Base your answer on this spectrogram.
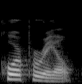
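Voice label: "corporeal", English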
